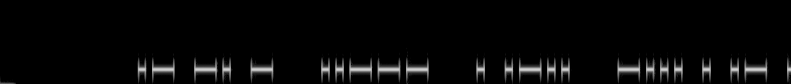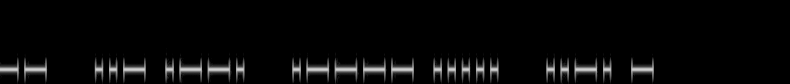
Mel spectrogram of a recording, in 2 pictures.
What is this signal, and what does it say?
Morse code, heard as a keyed tone, about 17 wpm, 700 Hz. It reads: ANT 2 EL BEAM UP 15 FT
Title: Practice QSO - Exchange 2 - Info - 17wpm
